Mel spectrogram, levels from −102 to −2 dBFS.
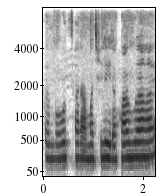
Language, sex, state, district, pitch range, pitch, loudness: Hindi, female, Bihar, Purnia, 210-230 Hz, 225 Hz, -21 LUFS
